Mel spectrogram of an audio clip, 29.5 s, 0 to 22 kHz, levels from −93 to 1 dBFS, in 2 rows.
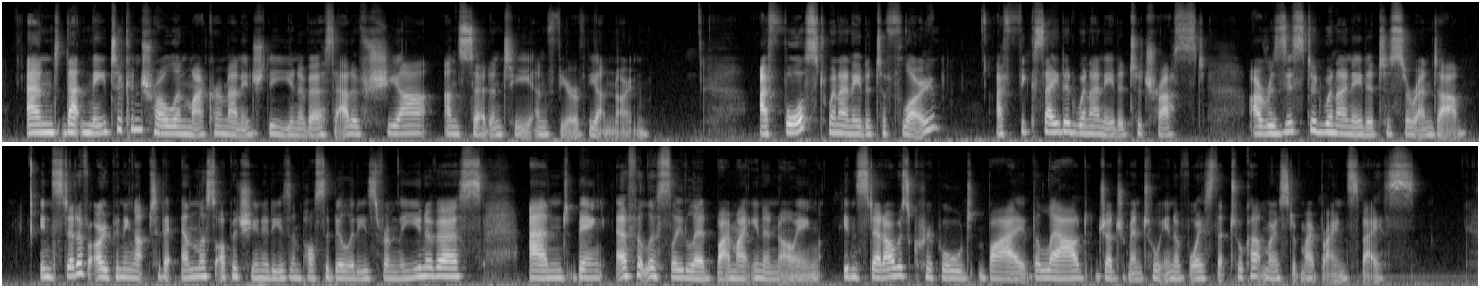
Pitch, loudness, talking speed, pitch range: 180 Hz, -29 LUFS, 160 wpm, 165-195 Hz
